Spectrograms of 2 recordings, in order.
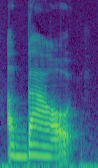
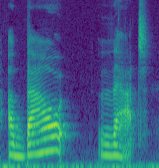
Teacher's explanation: you hold the tip of your tongue against the ridge behind your top front teeth and you don't release any air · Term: held T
